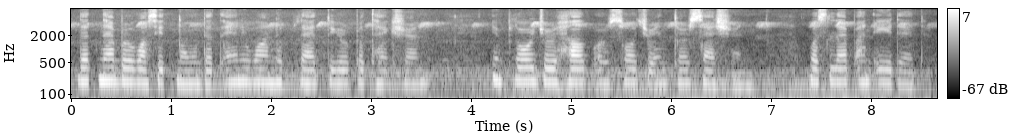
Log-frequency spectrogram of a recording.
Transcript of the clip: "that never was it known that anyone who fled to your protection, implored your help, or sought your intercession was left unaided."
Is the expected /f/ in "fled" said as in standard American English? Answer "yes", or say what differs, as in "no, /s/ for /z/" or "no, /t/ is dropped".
no, /p/ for /f/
